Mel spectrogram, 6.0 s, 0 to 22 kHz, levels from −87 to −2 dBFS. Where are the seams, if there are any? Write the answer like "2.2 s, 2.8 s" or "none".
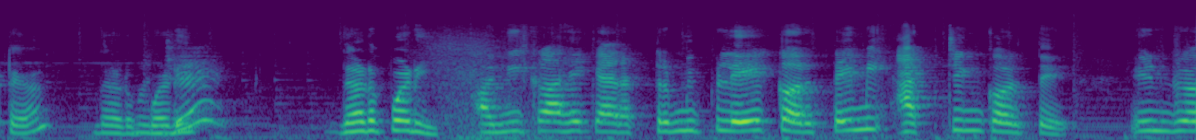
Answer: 2.3 s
